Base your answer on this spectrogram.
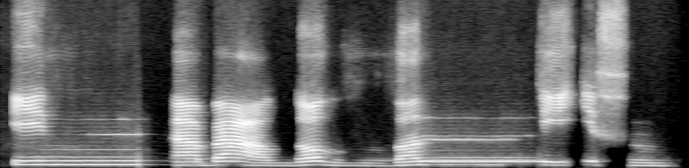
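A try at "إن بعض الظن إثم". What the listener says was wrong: Right, mashallah, that was a really, really good attempt. Your ain good, the ba nice, the dad good as well.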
